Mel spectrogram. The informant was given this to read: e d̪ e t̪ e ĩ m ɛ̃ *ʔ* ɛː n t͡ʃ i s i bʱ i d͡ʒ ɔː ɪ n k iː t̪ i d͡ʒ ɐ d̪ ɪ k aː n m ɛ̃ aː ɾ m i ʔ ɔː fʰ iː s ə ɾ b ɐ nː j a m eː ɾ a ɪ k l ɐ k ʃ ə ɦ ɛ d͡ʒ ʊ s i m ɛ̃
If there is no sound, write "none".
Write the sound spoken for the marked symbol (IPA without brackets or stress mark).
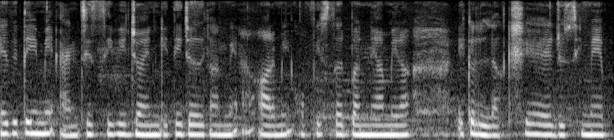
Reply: ʔ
